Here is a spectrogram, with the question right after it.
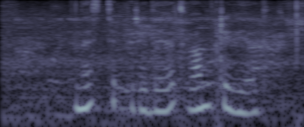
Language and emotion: Russian, neutral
